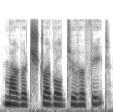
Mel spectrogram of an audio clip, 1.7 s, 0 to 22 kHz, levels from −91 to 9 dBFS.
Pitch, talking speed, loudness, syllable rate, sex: 190 Hz, 175 wpm, -16 LUFS, 5.0 syllables/s, female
